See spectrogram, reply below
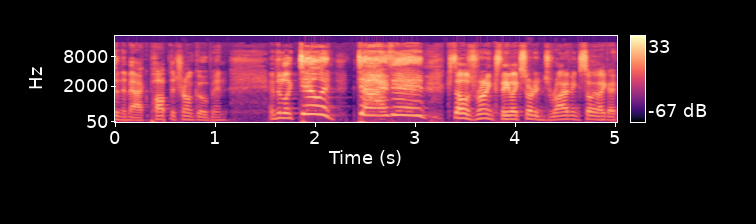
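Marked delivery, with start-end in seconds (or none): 1.9-3.1 high, loud drawn-out mock yell; urgent calling out. Friends calling from the getaway car, urgent mock yell. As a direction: holler it to a runner from afar.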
